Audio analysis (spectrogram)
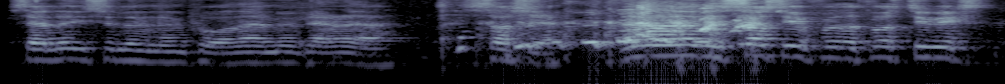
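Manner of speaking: rambling mock British accent; low, muttered attempt at British; hammed-up British bloke, drifting toward Australian; bad British accent. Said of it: "Do British".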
